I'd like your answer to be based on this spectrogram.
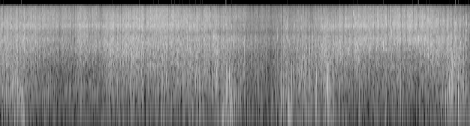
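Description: A small clear plastic bag with a cardboard header label, full of small yellow polystyrene foam beads, is held in both hands and shaken close up. The beads rattle against each other and the bag in a dense, steady, bright crackling hiss that dips briefly about halfway through before picking back up.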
